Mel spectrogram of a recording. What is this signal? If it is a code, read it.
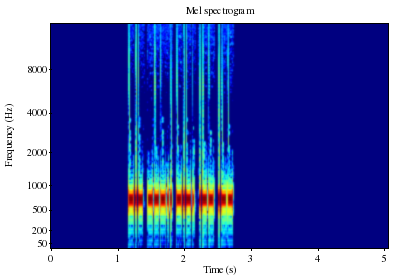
Morse code, heard as a keyed tone, about 50 wpm, 700 Hz. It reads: K8CWW
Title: USA Call Signs - 5 Characters - Repeated 2x - 50wpm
